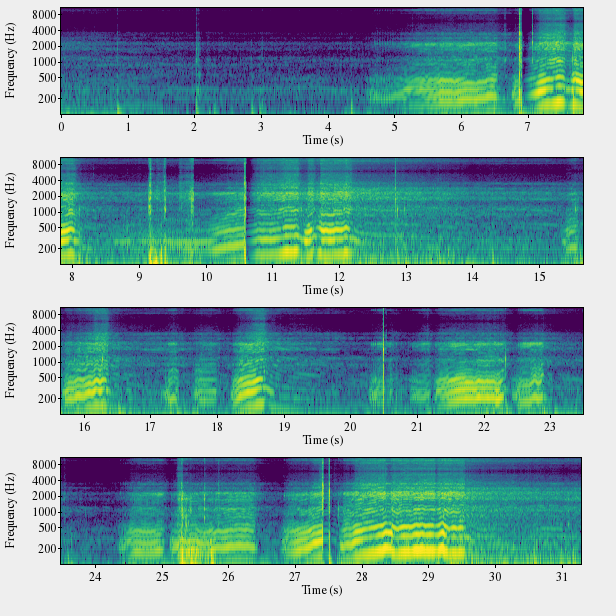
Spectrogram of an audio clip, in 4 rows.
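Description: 125 cc two-stroke dirt bike engine, heard from on board, revving up and easing off again and again under the throttle after a quieter first few seconds. A few sharp knocks cut in along the way.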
